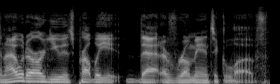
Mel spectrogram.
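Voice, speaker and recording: A man with a fairly low pitch talks at a fairly quick pace in a plain, everyday voice. The recording is very clean, with a silent background. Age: 20s. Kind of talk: casual chat.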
